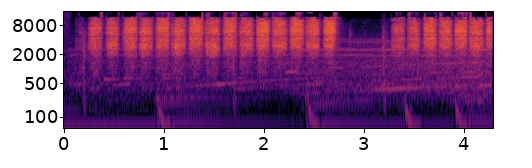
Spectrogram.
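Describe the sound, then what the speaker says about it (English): A hand file reshapes long polygel nails with steady, rapid back-and-forth rasping strokes, close and continuous, and occasional faint knocks sit beneath the scraping. "then we're going to go in with our hand file and reshape these nails"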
